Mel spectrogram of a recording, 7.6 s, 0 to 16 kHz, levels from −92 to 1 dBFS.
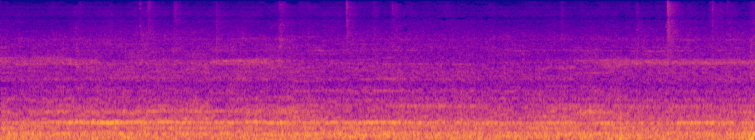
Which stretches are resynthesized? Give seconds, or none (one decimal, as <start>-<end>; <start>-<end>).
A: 0.0-3.8; 4.9-6.3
